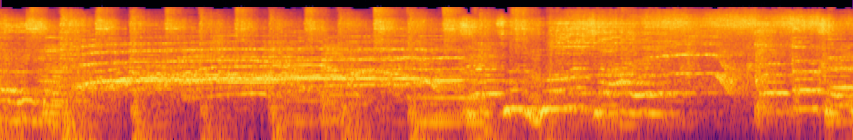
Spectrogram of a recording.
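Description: Live band music with a steady drum beat under a long held sung note, and crowd voices shouting along. The drums and bass drop out about five seconds in.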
